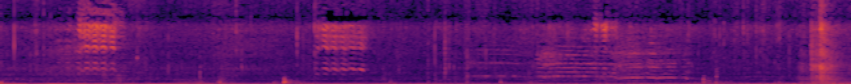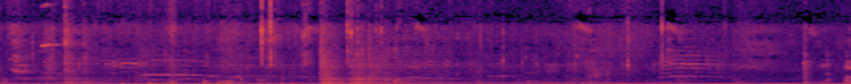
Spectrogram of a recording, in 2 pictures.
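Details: Goats kept by a successful goat-rearing entrepreneur; quavering, harmonic bleats come every few seconds across the stretch, some overlapping, over a steady low hum, clatter and occasional human voices.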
